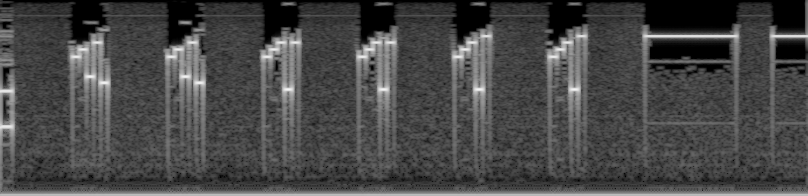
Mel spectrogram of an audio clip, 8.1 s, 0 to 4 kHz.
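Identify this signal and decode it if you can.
Five-tone selective call (ZVEI), heard as quick runs of five tones, tones of about 70 ms. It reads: 89504 89504 89030 89030 89033 89033
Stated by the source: ZVEI five-tone selective call 89010 received on SDR.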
